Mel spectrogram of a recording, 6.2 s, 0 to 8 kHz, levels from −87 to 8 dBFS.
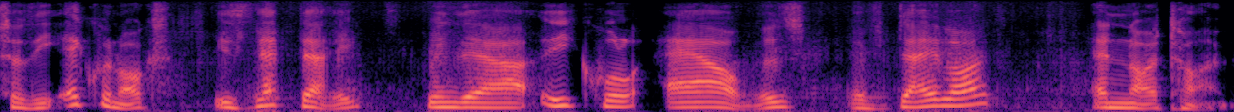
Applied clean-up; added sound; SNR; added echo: neural separator model SepFormer DNS4.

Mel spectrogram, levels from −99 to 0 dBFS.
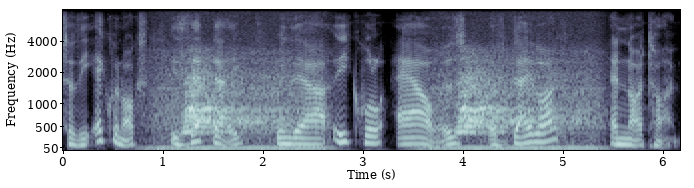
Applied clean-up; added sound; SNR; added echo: none; Train; 0 dB; none.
